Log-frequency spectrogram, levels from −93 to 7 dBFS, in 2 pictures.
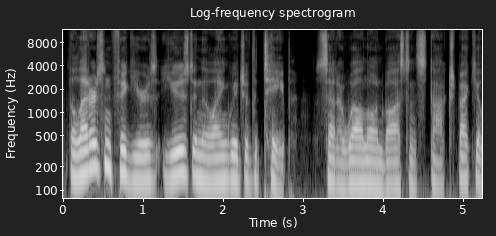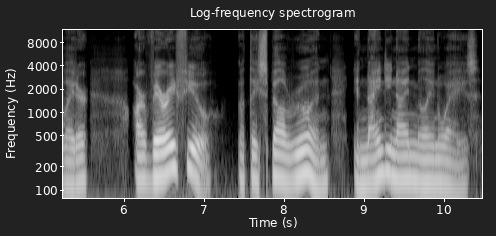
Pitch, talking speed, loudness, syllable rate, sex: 135 Hz, 165 wpm, -18 LUFS, 4.9 syllables/s, male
